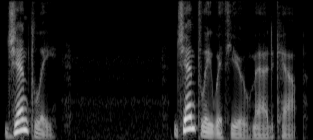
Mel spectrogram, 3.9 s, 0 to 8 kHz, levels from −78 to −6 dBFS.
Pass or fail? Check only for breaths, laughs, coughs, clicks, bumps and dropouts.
pass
